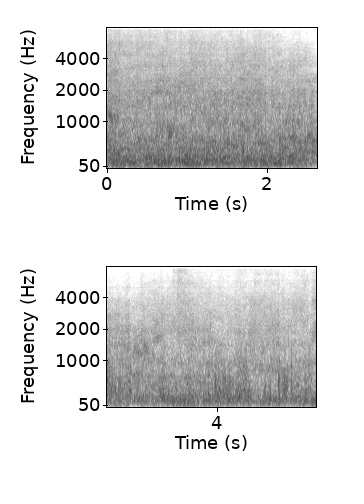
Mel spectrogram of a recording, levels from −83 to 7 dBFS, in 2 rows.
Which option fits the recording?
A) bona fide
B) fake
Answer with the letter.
B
